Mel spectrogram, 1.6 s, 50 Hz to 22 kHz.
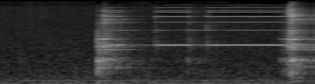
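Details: Tone King Falcon amp (built late 2013), hum/buzz fix: pot coating scraped, meter continuity from chassis-ground bolt to pot back gives a probe click then steady half-second high beep; pot casing now grounded.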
